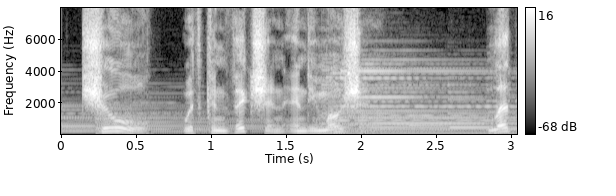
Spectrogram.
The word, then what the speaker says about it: SCHL: Say SCHL, pronounced as shul, with conviction and emotion.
